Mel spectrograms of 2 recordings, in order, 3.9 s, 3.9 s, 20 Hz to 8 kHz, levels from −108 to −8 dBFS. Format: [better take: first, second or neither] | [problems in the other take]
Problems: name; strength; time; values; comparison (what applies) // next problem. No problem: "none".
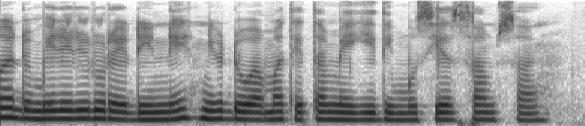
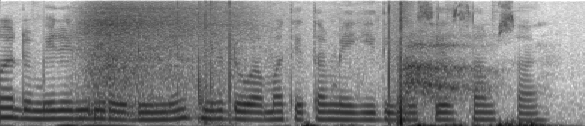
first | background sound (Zipper (clothing) + Breathing); 1 dB below the speech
